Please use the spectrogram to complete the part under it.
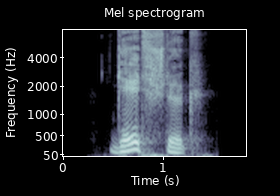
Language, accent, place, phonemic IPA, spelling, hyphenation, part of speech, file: German, Germany, Berlin, /ˈɡɛltˌʃtʏk/, Geldstück, Geld‧stück, noun, De-Geldstück.ogg
- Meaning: coin (piece of currency)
